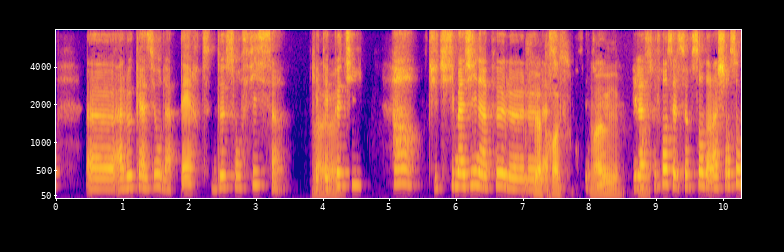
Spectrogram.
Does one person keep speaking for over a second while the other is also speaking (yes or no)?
yes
